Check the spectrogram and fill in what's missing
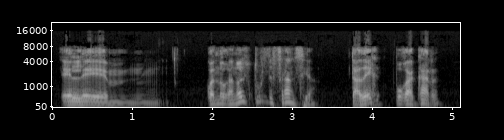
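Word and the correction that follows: Pogačar: Poda, eh, Pogachar se debería pronunciar según el esloveno, que es un chico de 22 años que acaba de ganar el Tour de Francia el domingo.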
